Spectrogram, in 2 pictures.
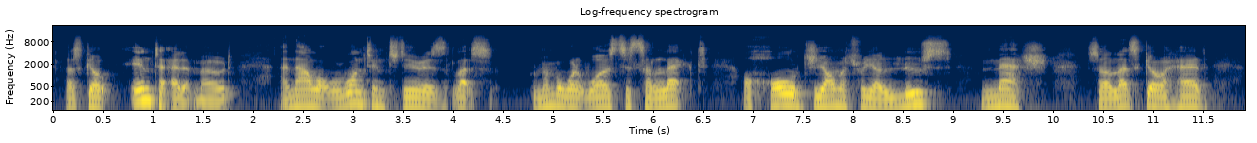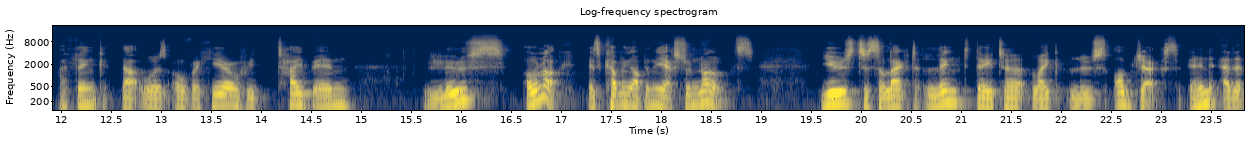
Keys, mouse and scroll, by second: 0.7 Tab, 15.3 l, 15.4 o, 15.9 s.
